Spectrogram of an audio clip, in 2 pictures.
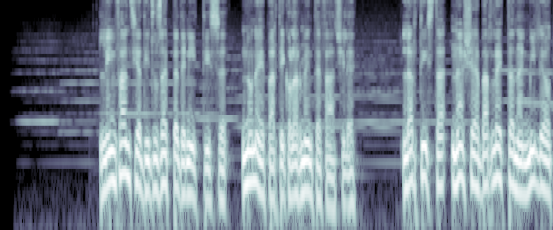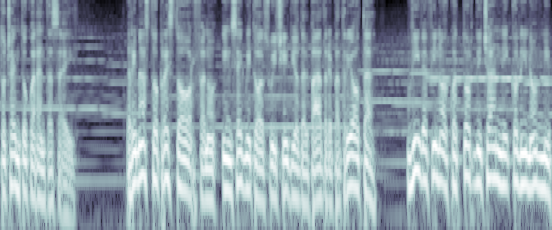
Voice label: documentary voice over

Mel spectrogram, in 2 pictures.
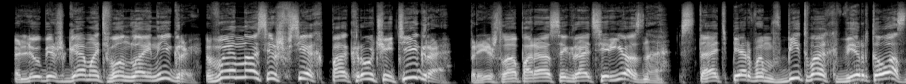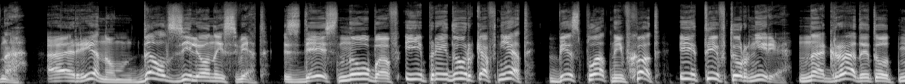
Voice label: Russian voice over characteristic

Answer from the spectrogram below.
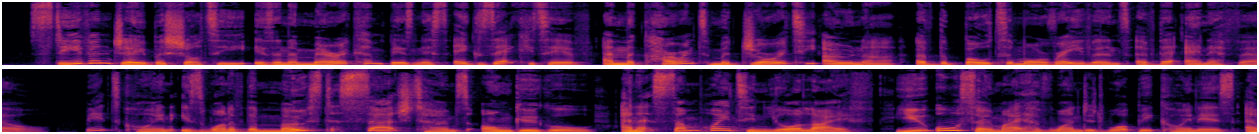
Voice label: English Voice Over

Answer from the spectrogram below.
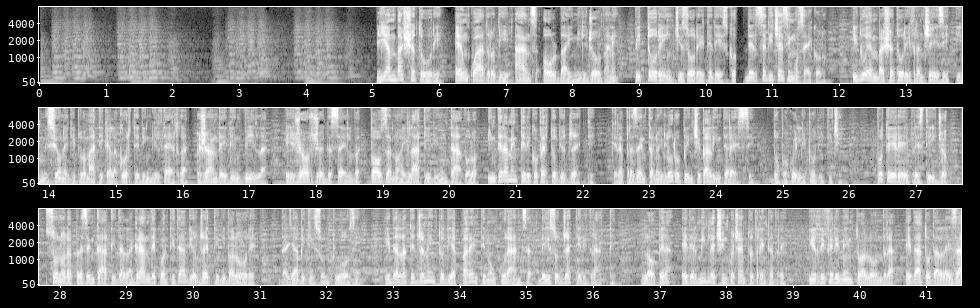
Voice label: audio guide voiceover

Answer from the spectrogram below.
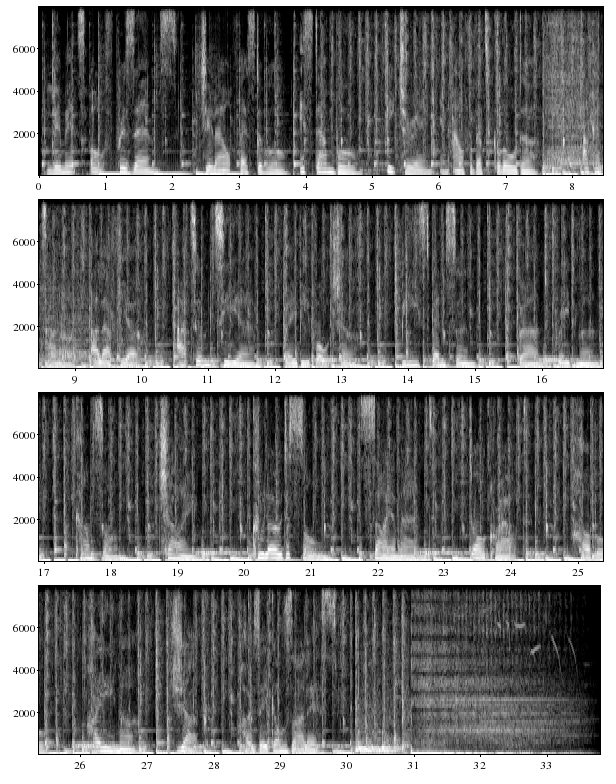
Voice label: Radio

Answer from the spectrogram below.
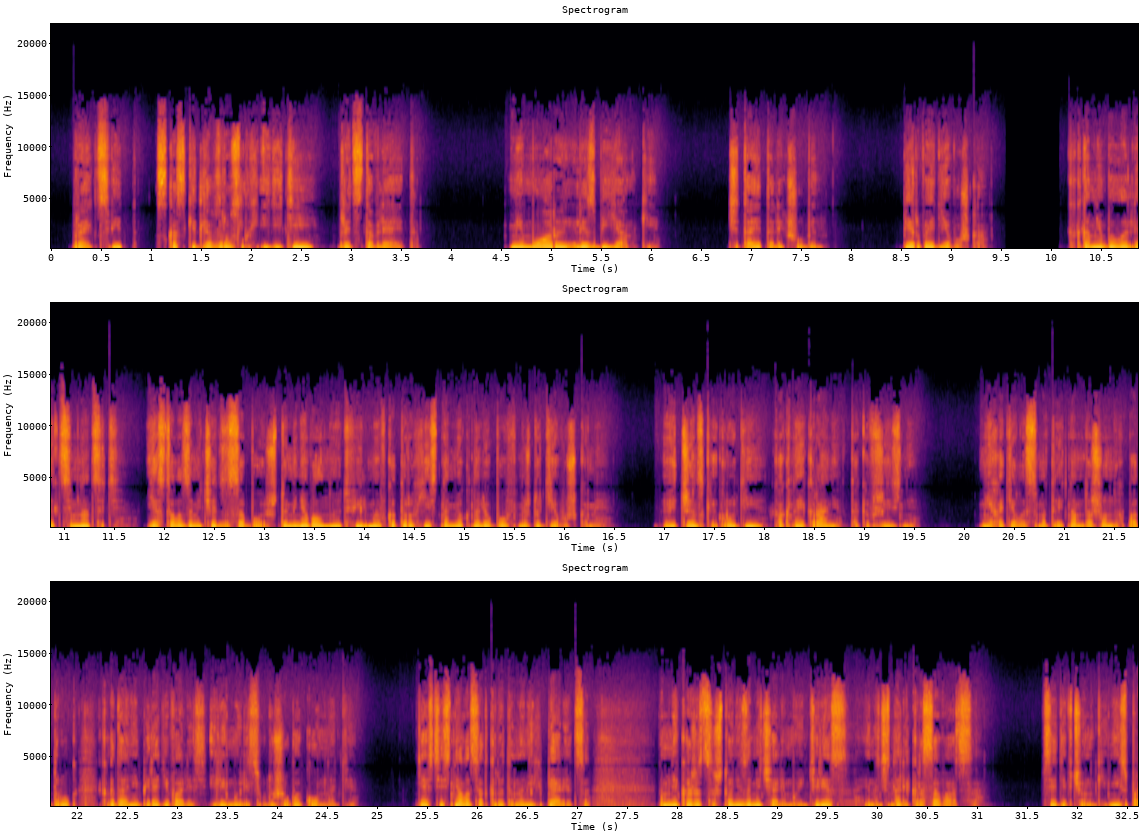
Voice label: Russian voiceover

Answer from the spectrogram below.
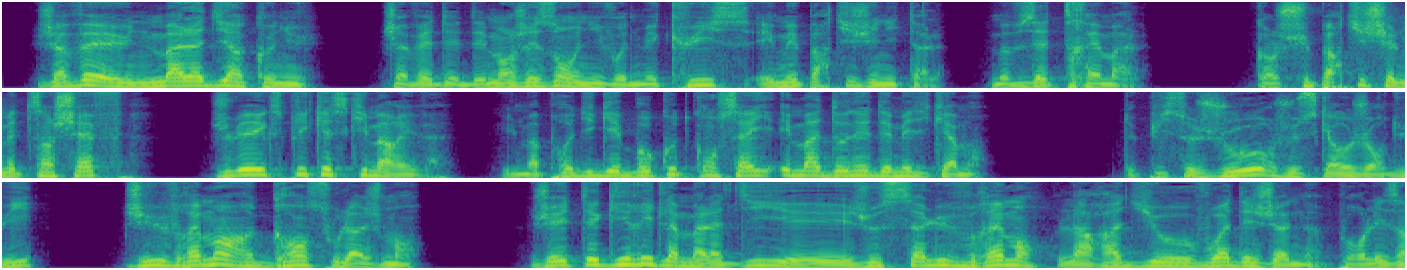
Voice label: French Voice Over

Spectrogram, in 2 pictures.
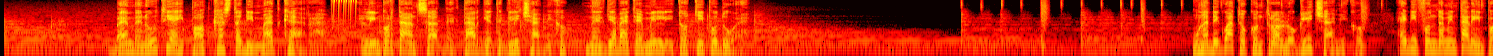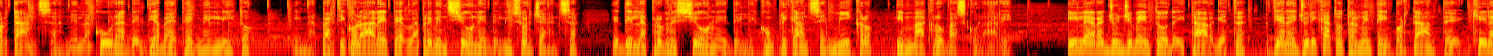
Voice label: warm calm narration promotion voiceover

